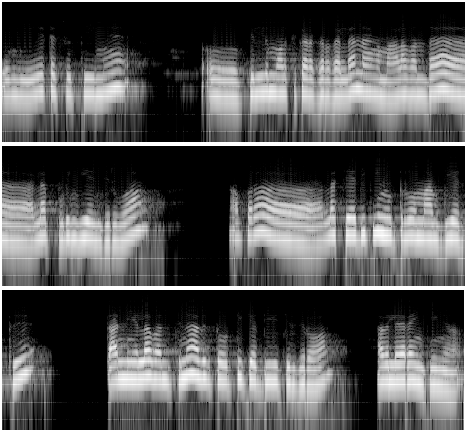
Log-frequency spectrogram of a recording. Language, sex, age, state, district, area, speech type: Tamil, female, 45-60, Tamil Nadu, Erode, rural, spontaneous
